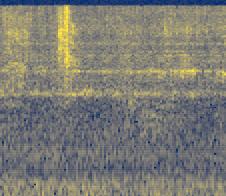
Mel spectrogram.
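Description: Faint fizzing of a small piece of sodium metal reacting with water in a glass beaker, giving off hydrogen as the reaction gets going, with a brief slightly louder hiss about half a second in.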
